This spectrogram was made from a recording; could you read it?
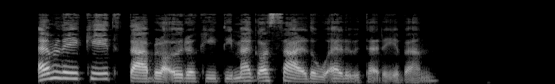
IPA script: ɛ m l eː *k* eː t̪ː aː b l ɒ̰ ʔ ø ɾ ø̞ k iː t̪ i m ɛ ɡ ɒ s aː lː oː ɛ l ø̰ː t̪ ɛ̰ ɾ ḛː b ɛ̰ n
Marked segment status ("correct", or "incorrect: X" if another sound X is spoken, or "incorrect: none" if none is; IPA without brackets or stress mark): correct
